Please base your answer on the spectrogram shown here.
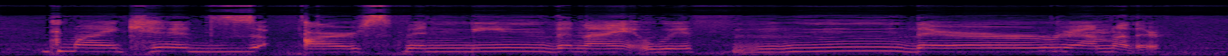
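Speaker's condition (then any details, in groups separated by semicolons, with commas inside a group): Cerebral palsy; from birth; marijuana improves speech, less rushed, better muscle control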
